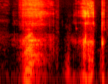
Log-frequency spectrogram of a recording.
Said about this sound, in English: If you would like to give it a loud slurp and spray it all just over your taste buds. Smelling it first, like it's wine.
